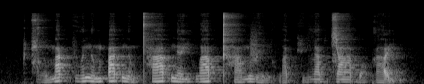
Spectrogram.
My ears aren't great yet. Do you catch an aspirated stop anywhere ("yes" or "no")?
yes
